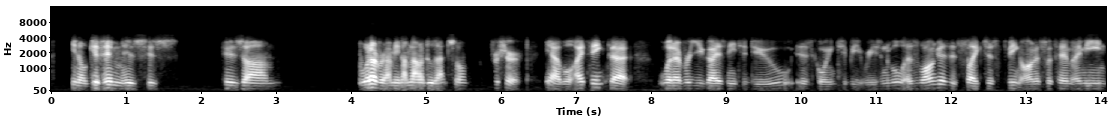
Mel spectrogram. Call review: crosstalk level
none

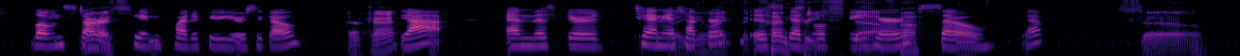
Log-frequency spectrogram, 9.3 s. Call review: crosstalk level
present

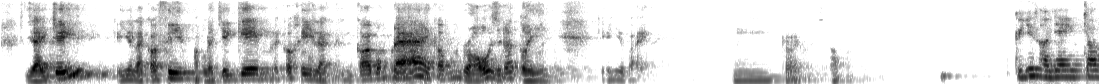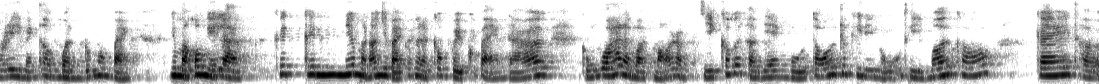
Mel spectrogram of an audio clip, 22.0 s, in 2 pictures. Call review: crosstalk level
none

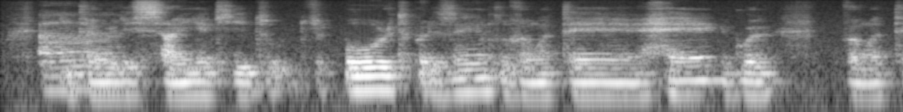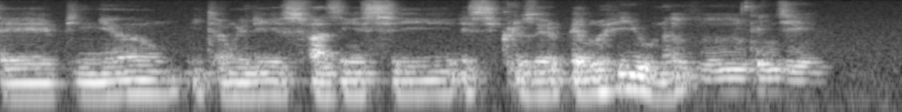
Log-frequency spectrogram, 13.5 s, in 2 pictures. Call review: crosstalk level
present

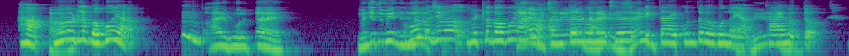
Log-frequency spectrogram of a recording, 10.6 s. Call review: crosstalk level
present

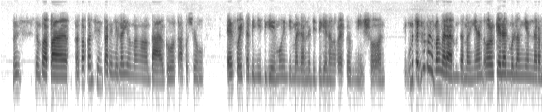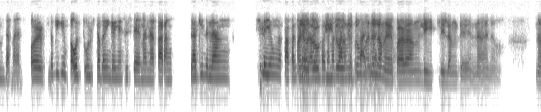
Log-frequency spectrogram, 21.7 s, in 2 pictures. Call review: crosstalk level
present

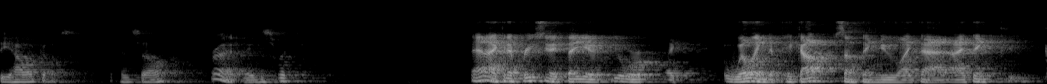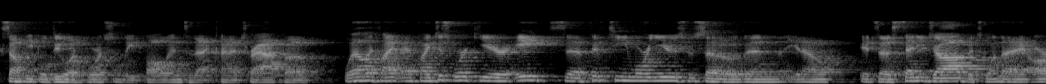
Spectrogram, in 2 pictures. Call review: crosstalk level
none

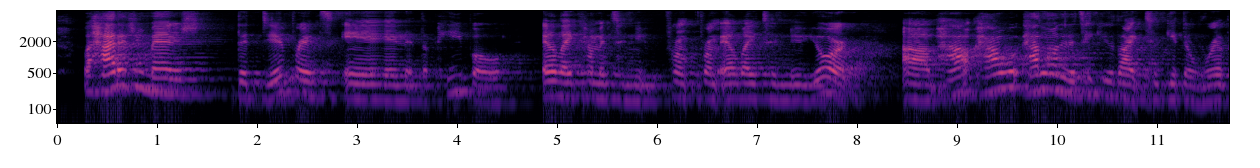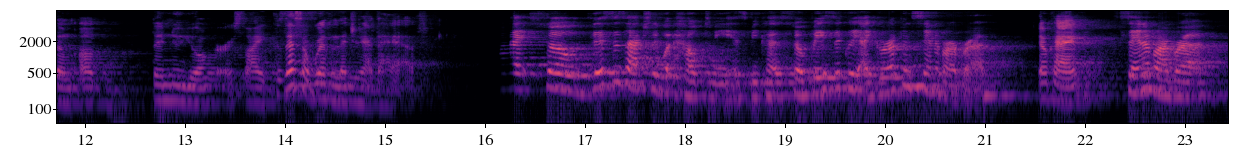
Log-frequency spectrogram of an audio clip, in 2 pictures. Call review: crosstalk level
none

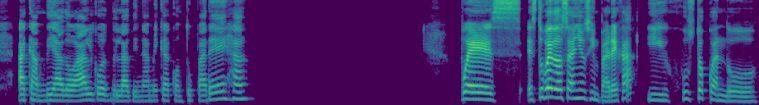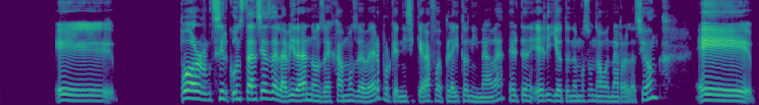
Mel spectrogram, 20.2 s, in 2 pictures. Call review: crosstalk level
none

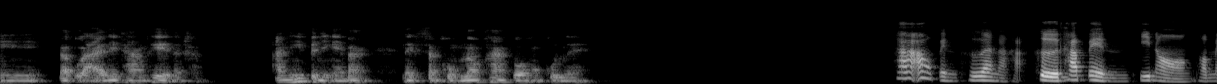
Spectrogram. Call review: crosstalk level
none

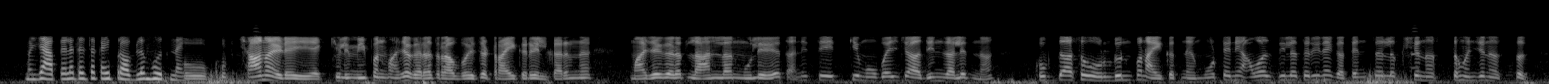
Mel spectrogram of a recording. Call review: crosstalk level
none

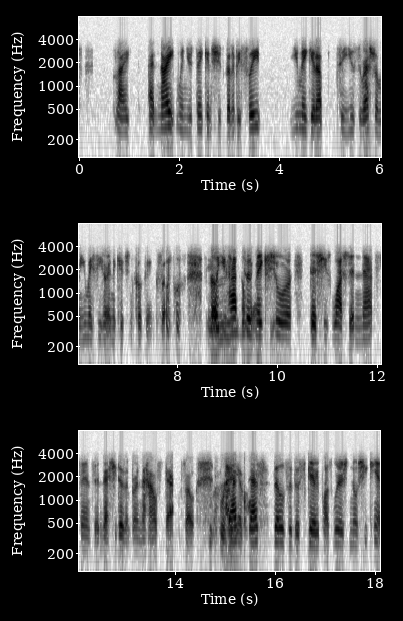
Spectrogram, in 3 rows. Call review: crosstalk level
present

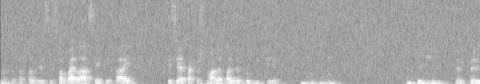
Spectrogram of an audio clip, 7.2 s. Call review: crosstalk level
none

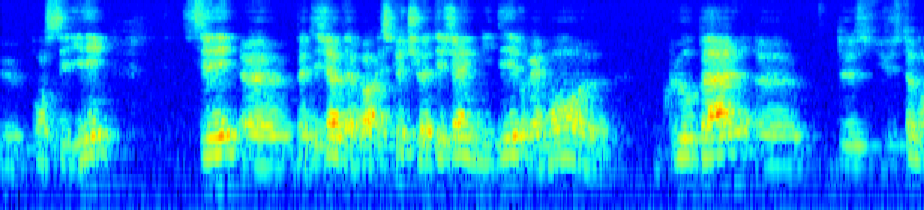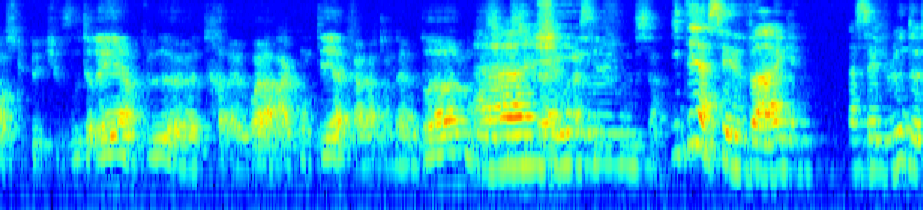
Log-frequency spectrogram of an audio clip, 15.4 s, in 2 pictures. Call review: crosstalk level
present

